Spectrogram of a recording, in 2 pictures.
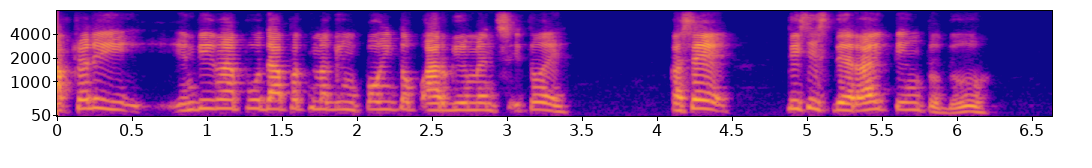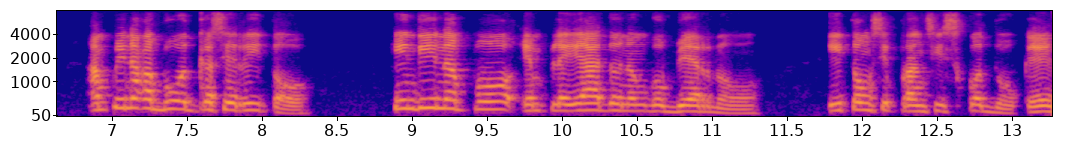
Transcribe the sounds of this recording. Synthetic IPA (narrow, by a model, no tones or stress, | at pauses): ʔak̚t͡ʃʊɐlihɪnd̪iŋapʊd̪aːpɐt̪̚mɐɡiŋpo̞jnt̪ovʔaɾɡjʊmɛnt̪sʔɪt̪o̞ɛ | kɐsɛ | d̪ɪsɪsd̪ɛɾajt̪ːɪŋt̪ʊd̪u | ʔɐŋpɪnɐkɐbuʔod̪̚kɐsɛɾiːt̪o̞̰ | hɪnd̪iːnɐpoʔɛmplɛjaːd̪o̞nɐŋɡobjɛɾno̞ | ʔɪt̪o̞ŋsɪfɾɐnsiskod̪uːkɛ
